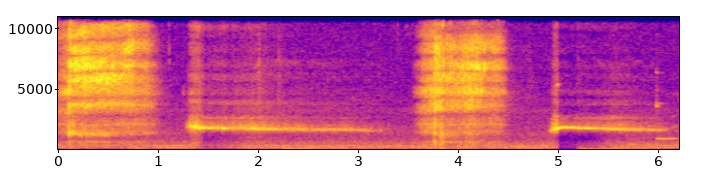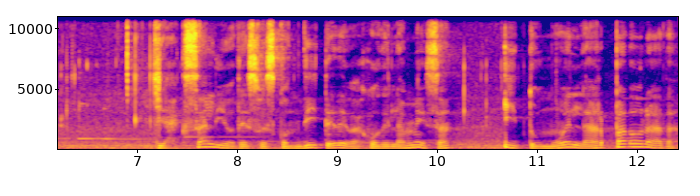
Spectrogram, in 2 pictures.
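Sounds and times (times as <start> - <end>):
giant snoring with whistling exhales: 0.0 - 1.0, 3.7 - 4.5
low rumbling drone: 1.0 - 3.7, 4.9 - 8.8
speech: 7.2 - 12.4.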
